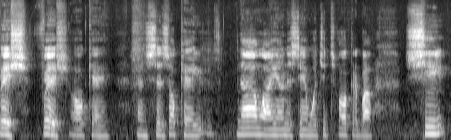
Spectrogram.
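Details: Aphasia in a man after a stroke: severe aphasia, now recovering through a social aphasia therapy group.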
